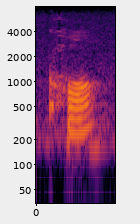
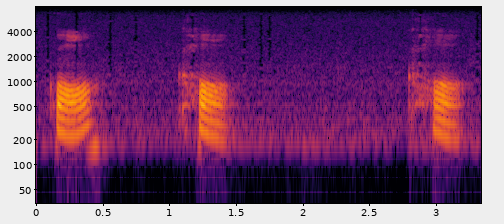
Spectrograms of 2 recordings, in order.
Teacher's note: this particular letter may be a bit difficult for English speakers because you guys don't have that aspirated sound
